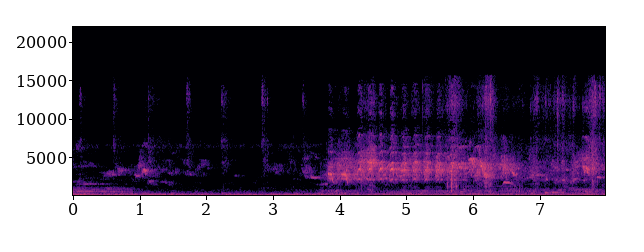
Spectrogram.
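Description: Small birds chirping, the chirping growing louder and denser about four seconds in, over a steady low background rumble.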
